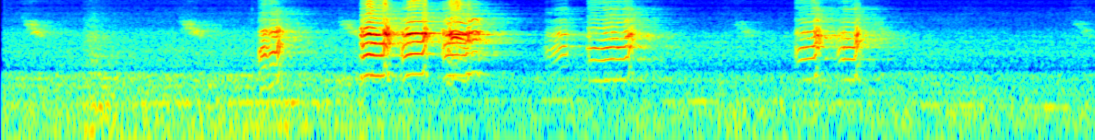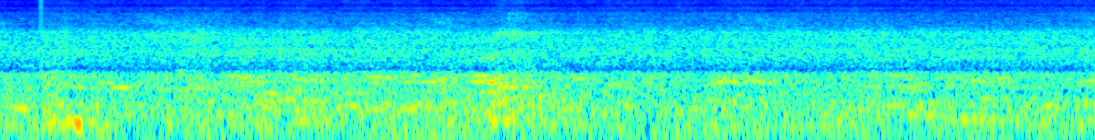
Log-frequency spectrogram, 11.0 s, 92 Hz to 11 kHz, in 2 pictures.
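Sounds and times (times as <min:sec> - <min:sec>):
parrot squawking: 0:01.2 - 0:04.6.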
